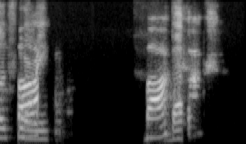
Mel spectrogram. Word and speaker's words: Bach: Bach, Bach. Bach, like the musician, Okay.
